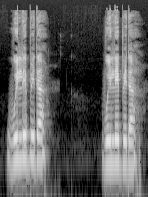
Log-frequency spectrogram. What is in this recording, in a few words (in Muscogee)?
"welepetv", Muscogee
